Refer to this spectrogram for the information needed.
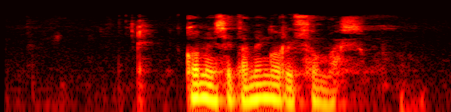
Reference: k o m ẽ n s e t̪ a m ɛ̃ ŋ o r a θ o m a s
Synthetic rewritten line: k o m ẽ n s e t̪ a m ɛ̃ ŋ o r i θ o m a s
